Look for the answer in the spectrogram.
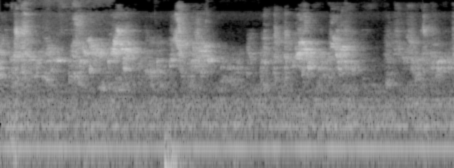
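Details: Budgies chirping to liven up other budgies; loud squawky chirps and chattering warbles repeat in uneven bursts about every second, with a brief low thump and background hum.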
